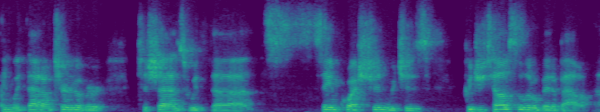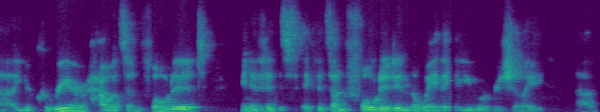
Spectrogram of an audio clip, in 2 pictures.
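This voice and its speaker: A man's voice: medium pitch, fairly even intonation, moderate pace, a bit bright. Male moderator, polite, hands off questions, echoey room, muffled sound. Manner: polite, thanking and handing over. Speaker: panel moderator. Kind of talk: panel discussion.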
